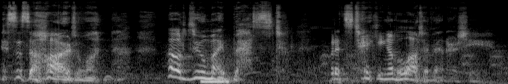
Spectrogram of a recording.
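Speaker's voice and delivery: rasping, hoarse, dreadful voice. Voicing a medium summoning a spirit as the room rumbles: hoarse, horrid voice. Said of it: "in this hoarse, horrid voice".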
